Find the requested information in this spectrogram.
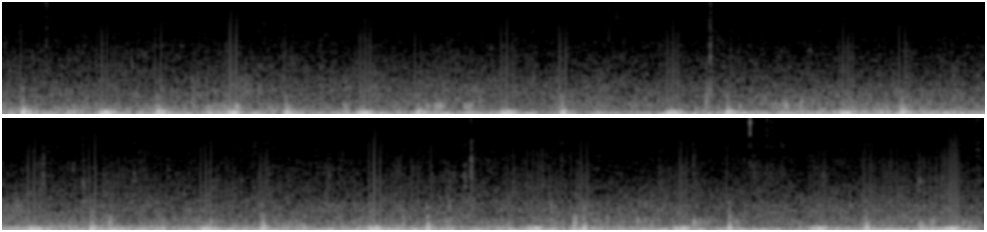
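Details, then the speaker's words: ASMR heartbeat picked up by a microphone held against the chest: muffled low thumps repeating under a steady low rumble, an ordinary normal heartbeat. "Okay, I think it's time for heartbeat. It's quiet."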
